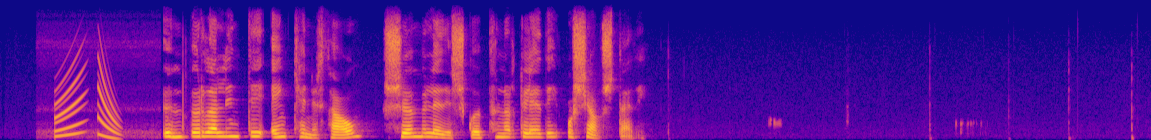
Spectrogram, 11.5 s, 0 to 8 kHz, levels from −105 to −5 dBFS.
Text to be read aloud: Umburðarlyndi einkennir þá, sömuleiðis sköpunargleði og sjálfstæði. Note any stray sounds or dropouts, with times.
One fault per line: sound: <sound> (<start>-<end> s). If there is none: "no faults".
sound: chirp (0.5-1.2 s)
